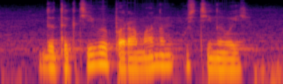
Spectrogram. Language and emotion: Russian, neutral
